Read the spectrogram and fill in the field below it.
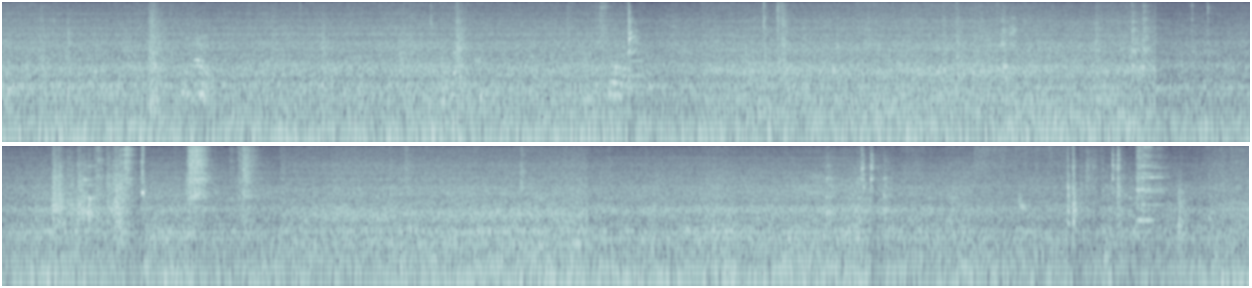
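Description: Gas burners roar steadily.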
